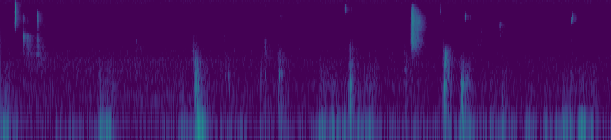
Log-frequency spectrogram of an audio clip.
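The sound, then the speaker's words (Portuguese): Someone quietly sips a little water, with a handful of soft wet clicks and gulps spaced irregularly over a few seconds, and no talking. “Deixa eu beber um golinho de água aqui.”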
